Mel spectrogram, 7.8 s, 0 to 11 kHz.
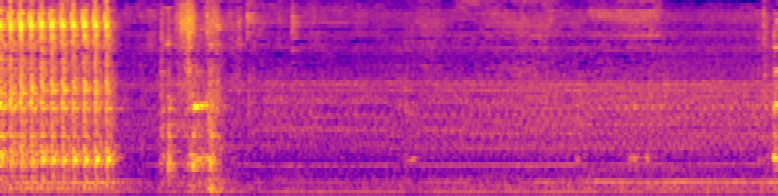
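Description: SSI S43 hydraulic breaker on a JCB 3DX backhoe hammering its chisel into a concrete post at about nine blows a second, stopping about a second in, followed by a couple of knocks. The backhoe's diesel engine then runs steadily.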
